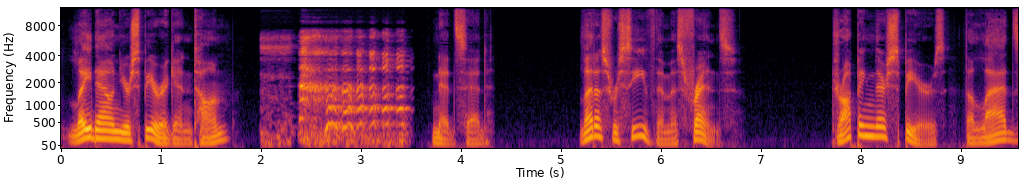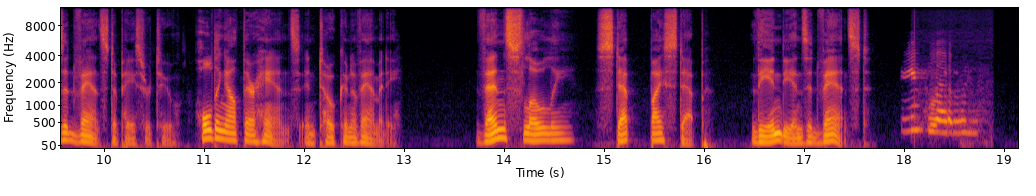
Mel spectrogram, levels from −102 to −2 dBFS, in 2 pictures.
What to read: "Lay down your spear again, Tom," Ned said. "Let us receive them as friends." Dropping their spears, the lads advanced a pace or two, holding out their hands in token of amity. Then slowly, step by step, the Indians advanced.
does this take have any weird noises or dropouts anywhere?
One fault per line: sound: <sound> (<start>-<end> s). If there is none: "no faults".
sound: laugh (2.0-3.5 s)
sound: laugh (18.0-18.9 s)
